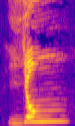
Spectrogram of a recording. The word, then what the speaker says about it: iong: IONG is pronounced as yong, yong. It sounds just like the combination of E and ong, but make sure your ending mouth shape is longer and rounder.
